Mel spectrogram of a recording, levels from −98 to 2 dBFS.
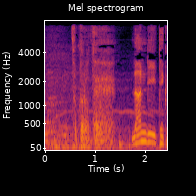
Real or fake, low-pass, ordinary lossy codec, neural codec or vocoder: real; 7.2 kHz; MP3, 32 kbps; none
